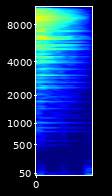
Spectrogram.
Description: OpenHat [Hi Roller].wav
